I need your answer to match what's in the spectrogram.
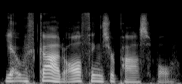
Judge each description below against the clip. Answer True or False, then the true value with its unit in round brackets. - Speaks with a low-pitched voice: True (130 Hz)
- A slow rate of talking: False (230 wpm)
